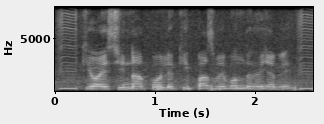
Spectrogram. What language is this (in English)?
Bangla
